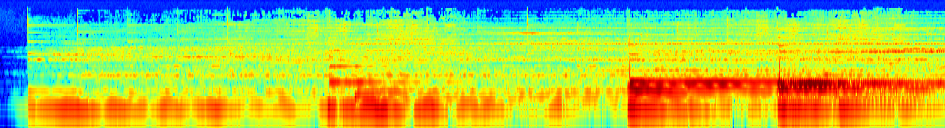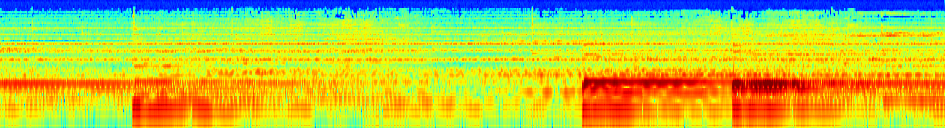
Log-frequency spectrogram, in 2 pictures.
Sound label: No Woodwinds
